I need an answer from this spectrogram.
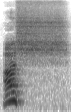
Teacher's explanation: Yaitu punggung lidah ya, punggung lidah terangkat, ash ya. Kemudian secara sifatnya ada di al-hams ya, al-hams mengalir napasnya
